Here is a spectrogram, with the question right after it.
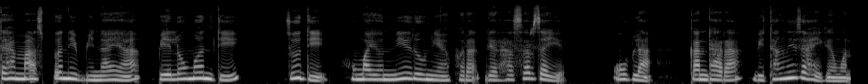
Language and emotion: Bodo, neutral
